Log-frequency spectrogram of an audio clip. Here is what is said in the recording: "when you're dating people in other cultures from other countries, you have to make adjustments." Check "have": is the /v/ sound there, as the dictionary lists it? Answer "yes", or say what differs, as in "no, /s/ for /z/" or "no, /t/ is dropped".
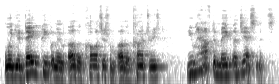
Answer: no, /f/ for /v/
